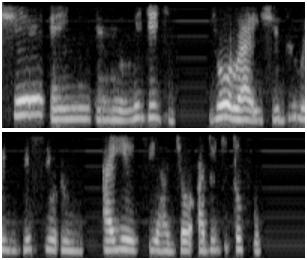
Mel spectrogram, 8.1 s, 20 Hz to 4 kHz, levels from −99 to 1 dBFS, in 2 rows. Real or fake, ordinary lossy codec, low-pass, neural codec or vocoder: fake; none; 3.6 kHz; vocoder, 22.05 kHz, 80 mel bands, HiFi-GAN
